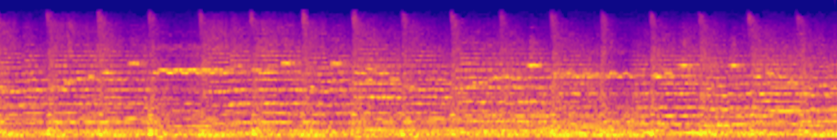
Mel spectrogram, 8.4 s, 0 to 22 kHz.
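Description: Orchestral music with brass over a steady beat of about two strokes a second, played from a 1950s stereo demonstration tape.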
